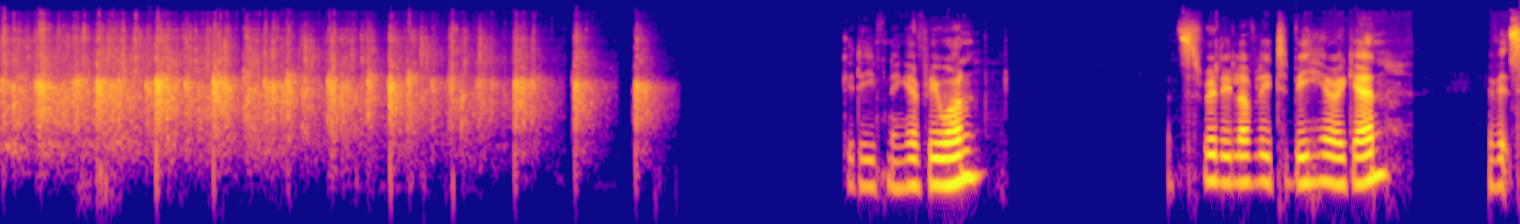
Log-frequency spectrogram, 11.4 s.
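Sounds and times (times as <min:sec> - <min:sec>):
church congregation clapping to welcome a guest: 0:00.0 - 0:05.1
speech: 0:06.4 - 0:07.5, 0:08.9 - 0:10.5, 0:11.2 - 0:11.3.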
